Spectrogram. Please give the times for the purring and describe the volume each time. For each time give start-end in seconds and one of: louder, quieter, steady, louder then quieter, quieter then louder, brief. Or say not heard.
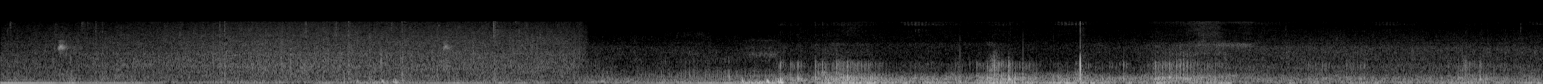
0.0-15.3 louder then quieter.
